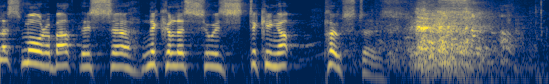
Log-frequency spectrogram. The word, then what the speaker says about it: Nicholas: upon a times there was a man called nickel ass it's not quite right no no once upon a time there was a woman called nich as it's pronounced Nicholas all right once upon a time there was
